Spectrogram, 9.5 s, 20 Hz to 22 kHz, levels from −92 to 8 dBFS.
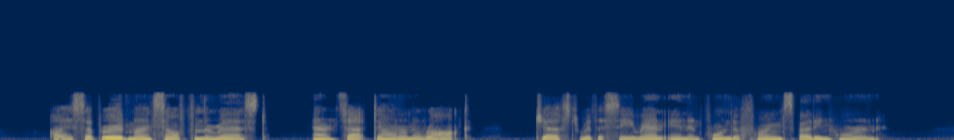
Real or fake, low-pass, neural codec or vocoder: fake; 7.2 kHz; codec, 16 kHz, 2 kbps, X-Codec, HuBERT features, trained on balanced general audio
